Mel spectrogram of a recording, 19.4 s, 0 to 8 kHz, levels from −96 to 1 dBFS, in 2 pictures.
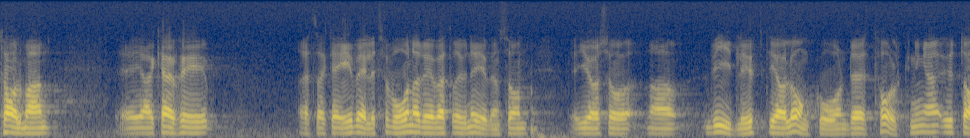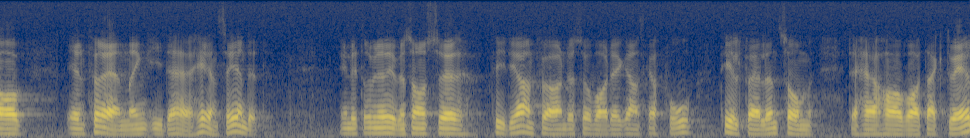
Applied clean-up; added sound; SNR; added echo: none; none; none; none.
